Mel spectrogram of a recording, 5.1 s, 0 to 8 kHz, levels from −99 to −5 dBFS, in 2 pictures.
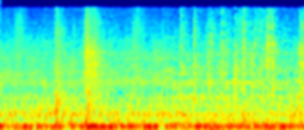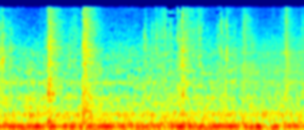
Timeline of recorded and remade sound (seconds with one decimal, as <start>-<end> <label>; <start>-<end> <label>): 0.0-1.4 remade; 1.4-4.5 recorded; 4.5-5.1 remade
